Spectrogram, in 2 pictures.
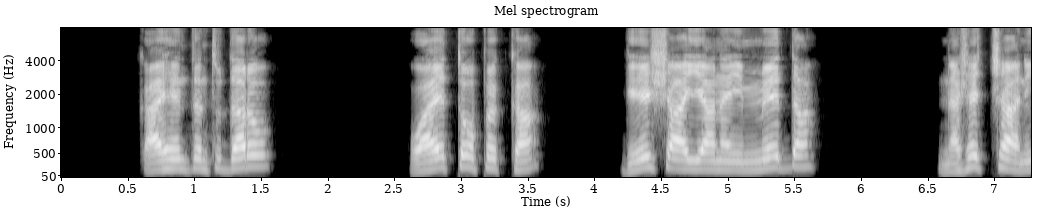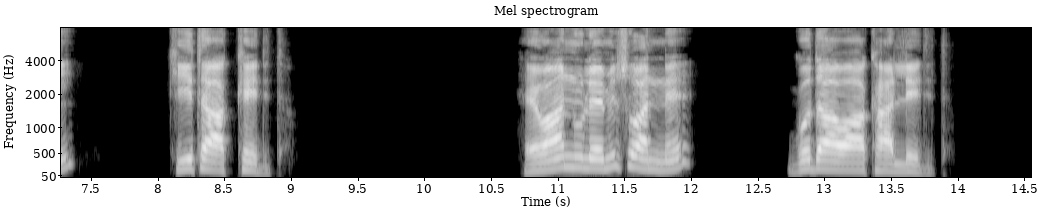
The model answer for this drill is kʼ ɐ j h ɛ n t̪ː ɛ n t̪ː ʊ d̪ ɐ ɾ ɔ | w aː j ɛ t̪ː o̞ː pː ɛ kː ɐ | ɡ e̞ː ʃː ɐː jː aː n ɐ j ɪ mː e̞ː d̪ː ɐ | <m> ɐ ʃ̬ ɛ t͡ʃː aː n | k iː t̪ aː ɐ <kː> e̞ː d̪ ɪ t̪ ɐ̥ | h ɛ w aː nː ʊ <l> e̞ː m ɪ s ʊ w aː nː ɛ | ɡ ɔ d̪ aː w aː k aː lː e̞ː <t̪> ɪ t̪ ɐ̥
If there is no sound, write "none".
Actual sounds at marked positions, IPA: n, kː, l, d̪

